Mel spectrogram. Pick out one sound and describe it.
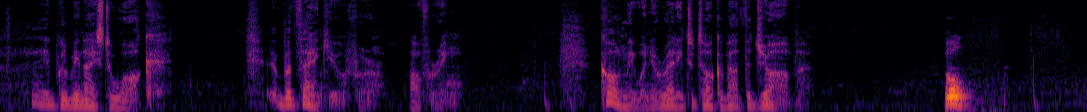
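A middle-aged man speaks casually into a microphone.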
